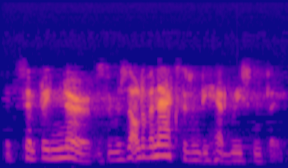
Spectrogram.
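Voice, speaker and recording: A woman's voice: sits low, animated, quick pace, slightly rough. A woman playing a devoted, defiant wife in a vintage radio drama, with earnest, insistent, theatrical delivery. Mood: defensive, pleading. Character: devoted, defiant young wife of an unstable husband. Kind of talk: mid-century American radio drama acting. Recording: vintage radio, muffled, long reverb.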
